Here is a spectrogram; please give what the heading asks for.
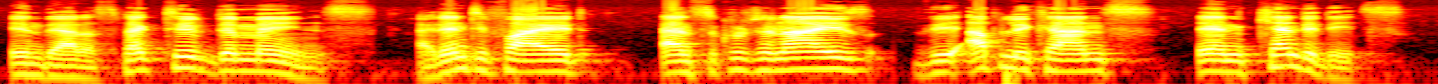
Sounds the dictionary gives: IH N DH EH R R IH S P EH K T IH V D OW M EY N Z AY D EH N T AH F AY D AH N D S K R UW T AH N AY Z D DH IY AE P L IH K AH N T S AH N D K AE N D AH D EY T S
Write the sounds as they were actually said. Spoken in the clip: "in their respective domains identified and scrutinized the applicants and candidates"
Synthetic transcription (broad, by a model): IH N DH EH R R IH S P EH K T IH V D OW M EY N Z AY D EH N T AH F AY D AH N D S K R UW T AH N AY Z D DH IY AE P L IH K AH N T S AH N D K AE N D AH D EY T S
